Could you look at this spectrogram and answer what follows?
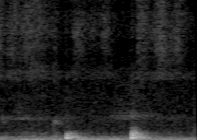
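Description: Chalk or marker writing on a classroom board during a maths lesson, two soft, short taps or strokes about half a second apart, faint and close.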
